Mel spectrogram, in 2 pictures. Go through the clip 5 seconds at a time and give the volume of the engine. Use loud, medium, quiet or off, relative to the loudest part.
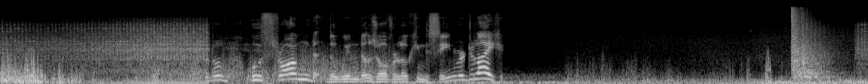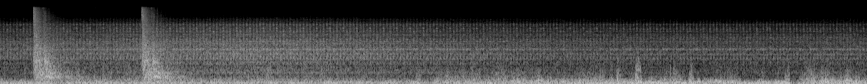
loud, loud, loud, medium.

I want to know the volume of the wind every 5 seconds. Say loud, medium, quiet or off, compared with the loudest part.
loud, medium, medium, loud.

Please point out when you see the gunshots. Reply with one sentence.
You can hear the gunshots from 7.9 to 10.7 s.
